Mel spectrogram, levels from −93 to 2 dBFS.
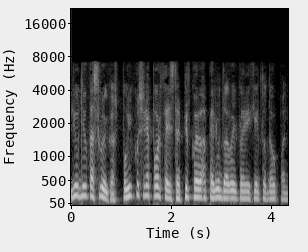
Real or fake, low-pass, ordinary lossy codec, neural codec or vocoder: fake; 7.2 kHz; MP3, 48 kbps; codec, 24 kHz, 1 kbps, SNAC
